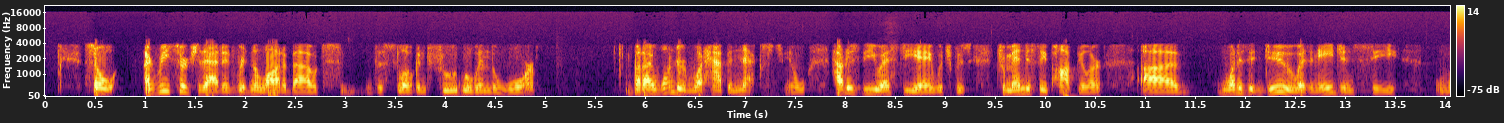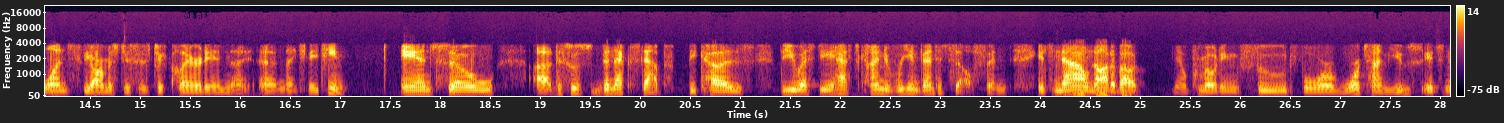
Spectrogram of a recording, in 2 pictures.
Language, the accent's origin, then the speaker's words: English; Boston, Massachusetts, United States; I'm actually from Boston, where she, you know, broadcast her program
